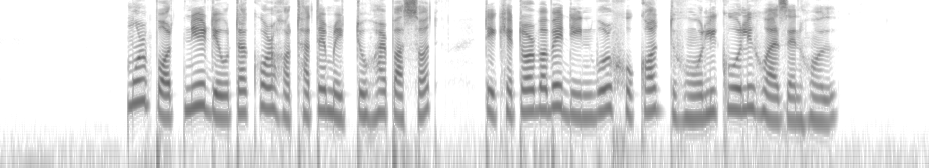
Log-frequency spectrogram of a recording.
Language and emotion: Assamese, sad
